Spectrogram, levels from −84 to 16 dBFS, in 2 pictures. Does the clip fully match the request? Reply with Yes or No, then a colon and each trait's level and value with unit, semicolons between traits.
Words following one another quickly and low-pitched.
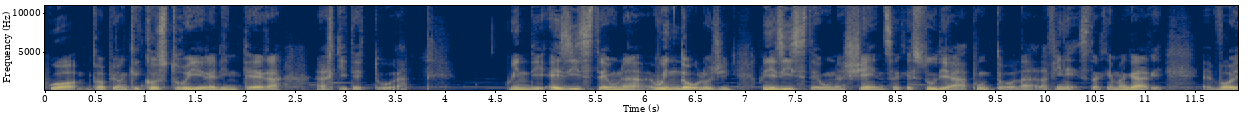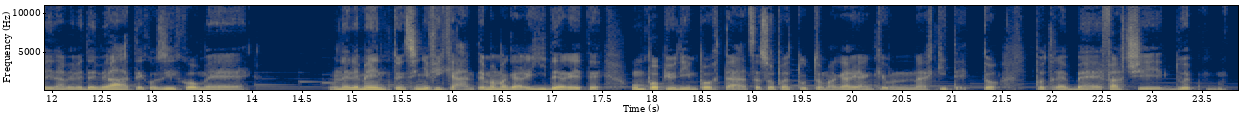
No: average, 120 wpm; low, 100 Hz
